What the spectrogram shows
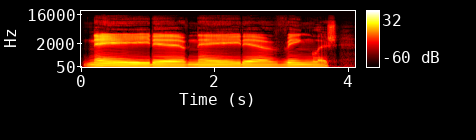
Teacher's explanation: we got the D sound instead of the T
